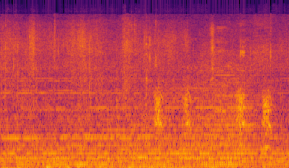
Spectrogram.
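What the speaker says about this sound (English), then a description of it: "you can tell they're holding the dog because it keeps growling and stuff" A dog inside a house yips, whimpers and barks in short muffled bursts, heard from somewhere off at a distance over a low steady background hum.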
